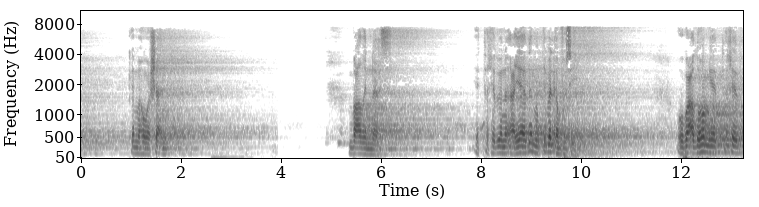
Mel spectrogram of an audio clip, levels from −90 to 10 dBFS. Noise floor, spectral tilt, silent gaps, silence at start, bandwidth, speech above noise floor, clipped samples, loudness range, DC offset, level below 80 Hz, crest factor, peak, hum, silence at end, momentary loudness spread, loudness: -87 dBFS; -4 dB/octave; none; 0 s; 8 kHz; 61 dB; under 0.1%; 8 LU; under 0.1%; -60 dBFS; 20 dB; -8 dBFS; none; 0 s; 24 LU; -26 LUFS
